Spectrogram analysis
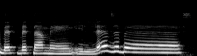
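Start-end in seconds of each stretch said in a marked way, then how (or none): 1.1-2.9 praising a pet. Real, not acted. Owner praising Elizabeth for drinking, high baby talk.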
